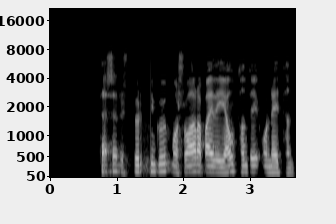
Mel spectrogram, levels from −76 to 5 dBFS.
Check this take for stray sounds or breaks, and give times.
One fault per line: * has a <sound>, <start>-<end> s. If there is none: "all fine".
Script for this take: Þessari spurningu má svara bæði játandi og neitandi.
* has a dropout, 1.4-1.5 s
